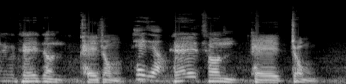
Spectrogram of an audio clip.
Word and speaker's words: Daejeon: (Hàn Quốc) Daejeon… (Hàn Quốc) Thực ra phát âm là 'Tae-jŏn!'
